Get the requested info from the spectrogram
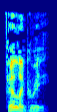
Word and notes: filagree: British English

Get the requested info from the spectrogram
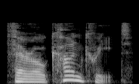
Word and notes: ferroconcrete: British English

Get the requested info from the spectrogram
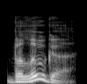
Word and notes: beluga: British English

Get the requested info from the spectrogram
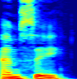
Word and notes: mc: American English

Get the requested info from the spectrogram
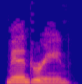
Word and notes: mandarine: British English

